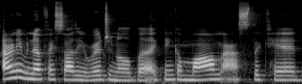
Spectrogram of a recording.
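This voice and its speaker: A woman with a fairly high voice talks at a fairly quick pace against noticeable background noise. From Kentucky. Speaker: podcast host. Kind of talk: casual chat.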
